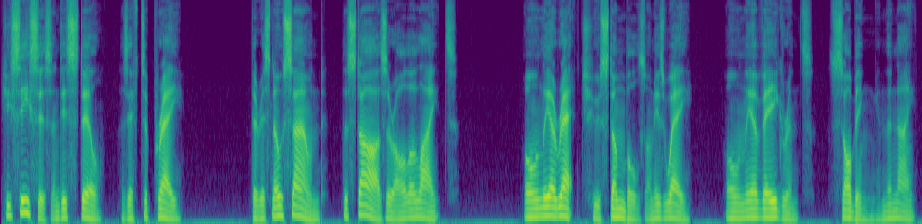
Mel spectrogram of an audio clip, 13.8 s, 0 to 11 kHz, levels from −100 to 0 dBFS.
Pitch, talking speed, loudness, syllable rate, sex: 105 Hz, 145 wpm, -19 LUFS, 4.0 syllables/s, male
